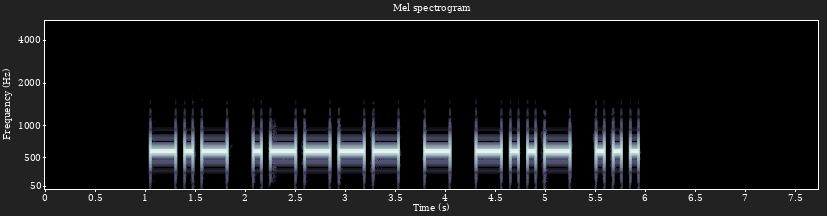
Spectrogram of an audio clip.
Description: Morse code, heard as a keyed tone, about 14 wpm, 600 Hz. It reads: K1TXS
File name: Callsigns-14wpm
